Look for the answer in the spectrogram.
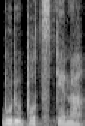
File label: Night Elf Female Priestess Greeting; NPC; wowpreklad; czwow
